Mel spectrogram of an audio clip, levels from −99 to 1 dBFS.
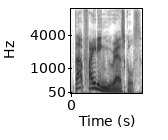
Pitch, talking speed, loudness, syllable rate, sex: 135 Hz, 170 wpm, -16 LUFS, 4.5 syllables/s, male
